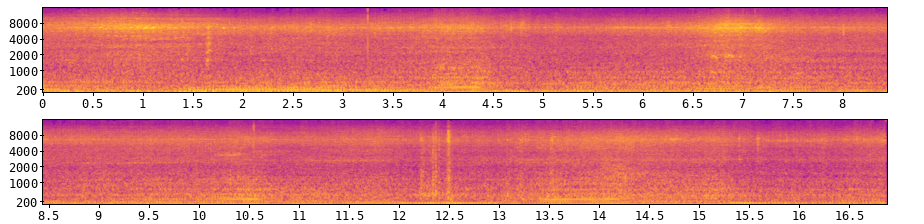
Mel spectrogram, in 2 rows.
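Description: SYM Bonus 110 motorcycle's small single-cylinder four-stroke engine running while riding, under a steady rumble of road and wind noise. The engine note rises with the throttle about four seconds in and again near the end.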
